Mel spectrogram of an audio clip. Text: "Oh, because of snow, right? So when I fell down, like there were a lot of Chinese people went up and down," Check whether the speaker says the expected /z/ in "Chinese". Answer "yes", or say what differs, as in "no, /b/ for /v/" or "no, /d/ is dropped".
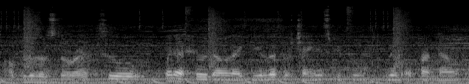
no, /s/ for /z/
